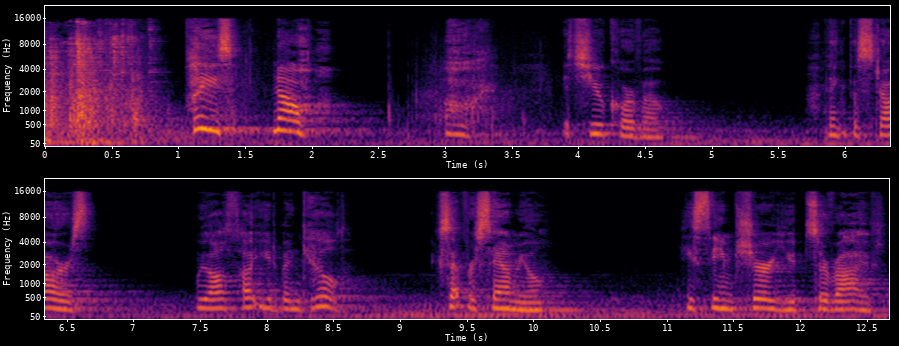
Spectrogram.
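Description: A young woman speaks nervously and quickly.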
